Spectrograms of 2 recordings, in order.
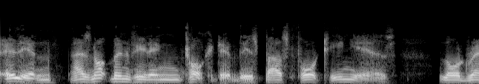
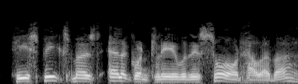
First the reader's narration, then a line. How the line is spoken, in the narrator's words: the queen said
